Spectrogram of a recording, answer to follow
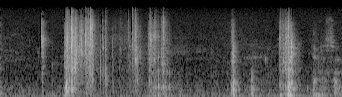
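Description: Handling noise: a few short crinkling rustles and taps, clustered about a second in, with single ones later.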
